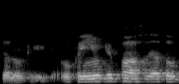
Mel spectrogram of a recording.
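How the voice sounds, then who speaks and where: A man leads a sales training session, speaking loudly in a chatty, coaching manner and pausing often to check that his listeners follow. His voice comes through a muffled, lo-fi line. It also carries a roomy, echoing sound. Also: mid-range voice. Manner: conversational, leans on tag questions. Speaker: network marketing trainer. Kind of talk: motivational training talk. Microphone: phone or online call.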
